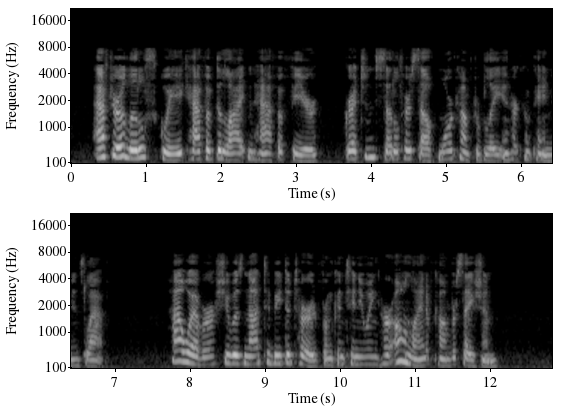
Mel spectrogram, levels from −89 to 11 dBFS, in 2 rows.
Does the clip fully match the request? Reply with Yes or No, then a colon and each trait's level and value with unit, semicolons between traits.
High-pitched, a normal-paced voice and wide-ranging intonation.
Yes: high, 205 Hz; average, 160 wpm; wide, 5.9 semitones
